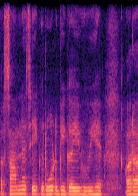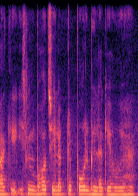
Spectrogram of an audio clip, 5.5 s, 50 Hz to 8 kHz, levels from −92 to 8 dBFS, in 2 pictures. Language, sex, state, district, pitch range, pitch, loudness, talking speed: Hindi, male, Jharkhand, Ranchi, 140-155 Hz, 145 Hz, -15 LUFS, 205 wpm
